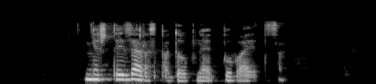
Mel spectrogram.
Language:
Belarusian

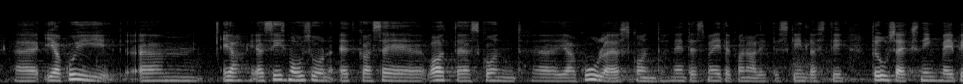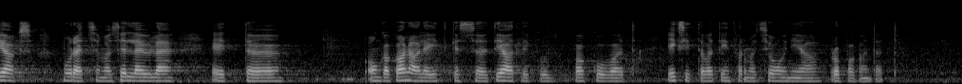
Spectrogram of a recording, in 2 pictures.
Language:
Estonian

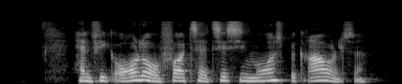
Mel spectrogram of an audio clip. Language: Danish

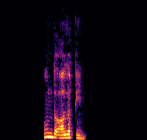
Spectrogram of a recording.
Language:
Kurdish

